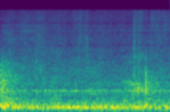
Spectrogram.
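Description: Steady low room hum in a gym, with the echo of a thud dying away at the start and a faint knock near the end as children shift on the rubber floor.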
